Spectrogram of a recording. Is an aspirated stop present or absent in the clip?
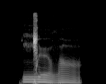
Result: absent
